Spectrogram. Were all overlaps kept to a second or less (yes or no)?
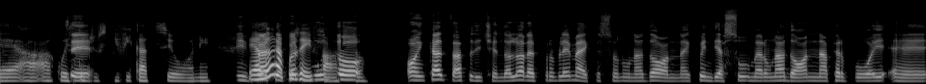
no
